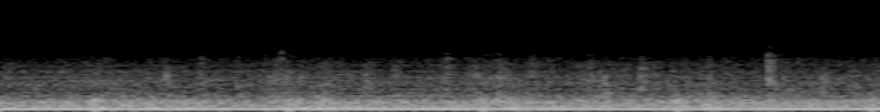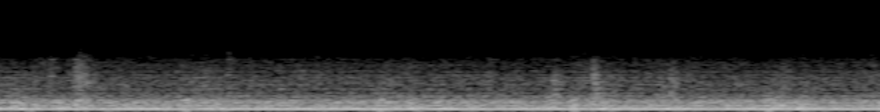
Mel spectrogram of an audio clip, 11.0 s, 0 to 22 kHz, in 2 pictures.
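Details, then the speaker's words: Whirlpool WED9500TW dryer drying a load of colors on the Normal cycle gives a steady, not-too-loud drum rumble with a soft bumping as the load tumbles. The owner says it has always made this noise, so the run is normal. "Like you just hear the sound of it, of the dryer. Like it isn't too loud. Like I can hear a bumping noise."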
